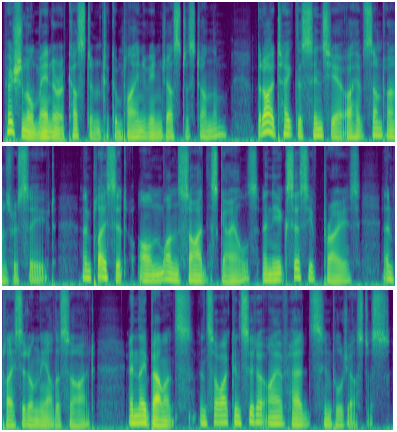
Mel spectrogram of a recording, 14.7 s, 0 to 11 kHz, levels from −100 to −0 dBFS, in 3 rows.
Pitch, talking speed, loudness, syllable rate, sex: 100 Hz, 205 wpm, -22 LUFS, 6.5 syllables/s, male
